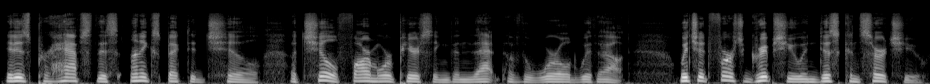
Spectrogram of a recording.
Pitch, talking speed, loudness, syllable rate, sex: 130 Hz, 160 wpm, -21 LUFS, 4.0 syllables/s, male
